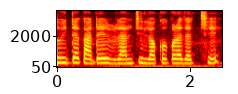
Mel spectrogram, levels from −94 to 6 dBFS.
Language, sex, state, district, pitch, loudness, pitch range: Bengali, female, West Bengal, Alipurduar, 235 Hz, -16 LUFS, 225-255 Hz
